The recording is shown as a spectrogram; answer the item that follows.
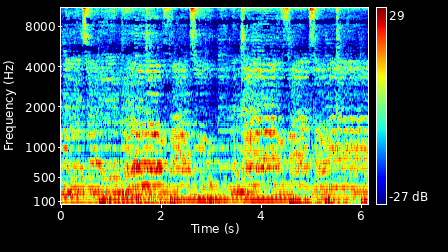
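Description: A group of voices singing a gospel song over amplified accompaniment with sustained bass notes and a light beat.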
